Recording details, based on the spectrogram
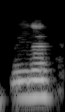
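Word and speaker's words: Rhaena: It's like it's pronounced differently. It's yeah. No, you're right. It's Raina. Yeah. Raina.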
